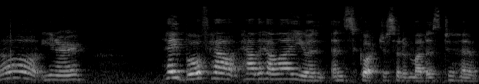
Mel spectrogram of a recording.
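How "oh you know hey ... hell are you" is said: half-yelled, high, offhand call. Retelling a funny movie scene where a character yells from a car: imitating someone yelling. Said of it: "he kinda yells out something like".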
